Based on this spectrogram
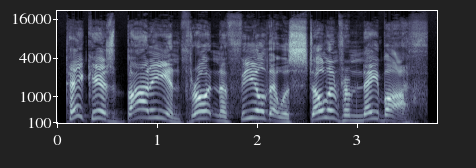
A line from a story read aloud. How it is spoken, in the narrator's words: commander shouted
